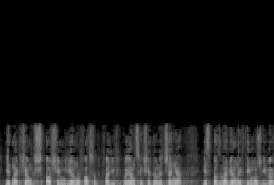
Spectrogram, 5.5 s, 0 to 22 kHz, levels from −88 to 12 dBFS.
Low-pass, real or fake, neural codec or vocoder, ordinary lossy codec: 7.2 kHz; real; none; none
